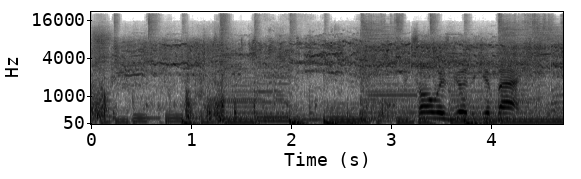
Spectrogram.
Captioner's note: birds screeching, feeding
